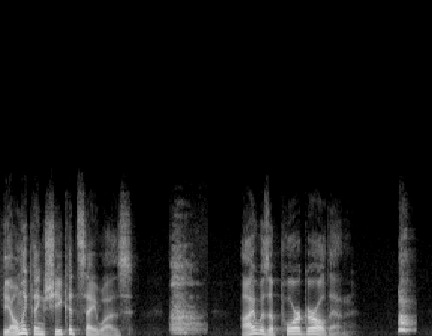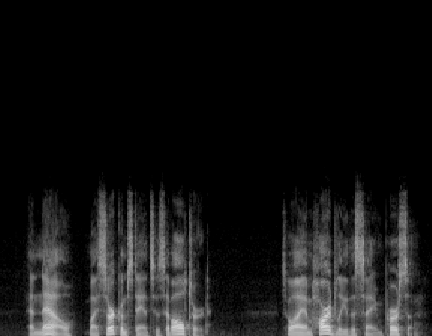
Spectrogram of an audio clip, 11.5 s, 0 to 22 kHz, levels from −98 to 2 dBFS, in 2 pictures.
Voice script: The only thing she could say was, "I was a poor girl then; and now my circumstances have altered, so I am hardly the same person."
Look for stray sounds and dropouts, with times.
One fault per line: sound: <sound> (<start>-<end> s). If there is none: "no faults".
sound: breath (2.2-2.8 s)
sound: bark (5.3-5.6 s)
